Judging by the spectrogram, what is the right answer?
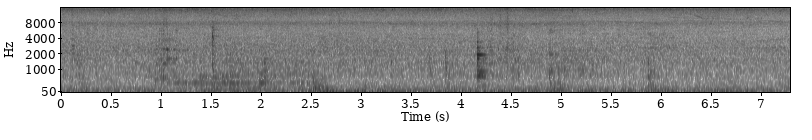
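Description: French fries sizzling steadily in hot oil in a frying pan, with a few light clinks of a metal slotted spoon against the pan as the fries are scooped out.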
